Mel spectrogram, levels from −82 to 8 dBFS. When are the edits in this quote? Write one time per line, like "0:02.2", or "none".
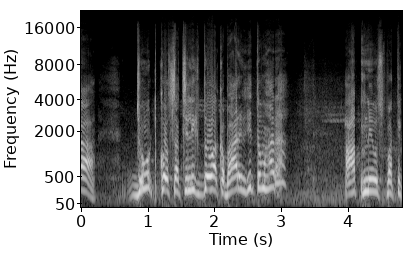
none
